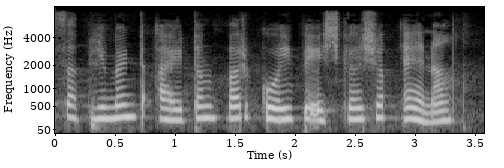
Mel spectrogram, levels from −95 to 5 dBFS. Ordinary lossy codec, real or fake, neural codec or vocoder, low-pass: none; fake; codec, 16 kHz in and 24 kHz out, 1.1 kbps, FireRedTTS-2 codec; 7.2 kHz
